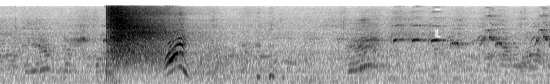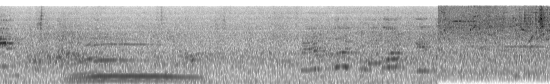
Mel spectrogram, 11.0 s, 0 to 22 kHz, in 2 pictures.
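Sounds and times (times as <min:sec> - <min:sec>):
person's drawn-out voice: 0:06.2 - 0:07.6.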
